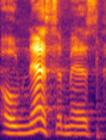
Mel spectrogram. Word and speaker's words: Onesimus: He says, "I beseech thee for my son Onesimus," amen. That's how you pronounce that, Onesimus, "whom I have begotten in my bonds."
